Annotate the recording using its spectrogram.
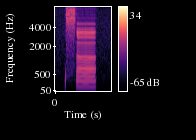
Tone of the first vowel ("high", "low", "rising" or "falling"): high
